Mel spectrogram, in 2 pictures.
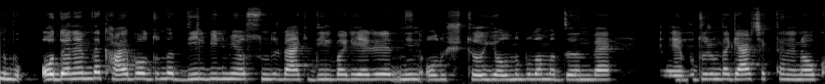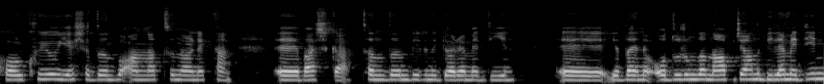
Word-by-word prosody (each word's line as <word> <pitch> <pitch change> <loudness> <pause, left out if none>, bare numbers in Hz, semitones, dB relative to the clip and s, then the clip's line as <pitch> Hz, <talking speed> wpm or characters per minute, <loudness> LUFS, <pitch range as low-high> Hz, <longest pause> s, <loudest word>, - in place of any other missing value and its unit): hani, 255 -2 +3
bu 225 - -6 0.2
o 240 0 +9
dönemde 260 +2 +5
kaybolduğunda 255 -1 +2
dil 245 0 -1
bilmiyorsundur, 245 -1 -2
belki 225 -1 +1
dil 230 0 -4
bariyerinin 235 0 +1
oluştuğu, 225 0 -2
yolunu 225 +1 -1
bulamadığın 225 -2 -2
ve, 220 0 +2 0.6
eee, 210 0 0
bu 220 - -10
durumda 245 0 -1
gerçekten, 245 +1 -1
hani, 225 0 -2
o 225 0 0
korkuyu 230 +3 -2
yaşadığın, 220 -1 -5
bu - - -2
anlattığın 215 +1 -5
örnekten, 205 -1 -5 0.5
eee, 205 0 +6
başka, 200 -1 -2
tanıdığın 215 0 -1
birini 215 -1 -5
göremediğin, 205 0 -1 0.4
eee, 195 -1 +3
ya 205 0 -3
da, 215 - +5
hani, 210 0 +1
o 215 -1 0
durumda 230 +1 +1
ne 220 - +1
yapacağını 225 +1 0
bilemediğin 230 +2 0
225 Hz, 140 wpm, -23 LUFS, 215-240 Hz, 0.6 s, o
